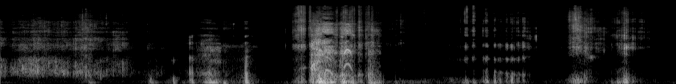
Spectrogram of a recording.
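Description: Crunching on a Chex Mix snack mix with pretzels: several bursts of crisp, crackly chewing and biting come close and fairly faint, separated by short pauses.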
